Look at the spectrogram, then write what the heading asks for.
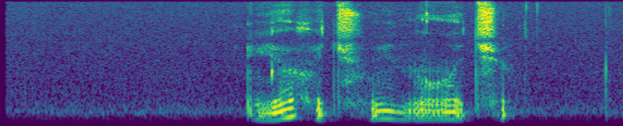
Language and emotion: Russian, sad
